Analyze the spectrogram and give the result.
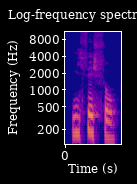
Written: il fait chaud

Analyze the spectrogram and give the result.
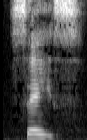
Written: seis

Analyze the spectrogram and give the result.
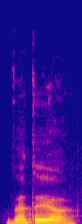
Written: vignt et un

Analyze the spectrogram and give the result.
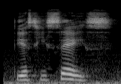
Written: dieziseis

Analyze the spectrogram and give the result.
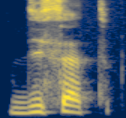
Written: dix sept

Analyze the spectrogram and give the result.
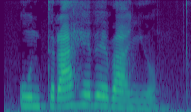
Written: un traje de bano

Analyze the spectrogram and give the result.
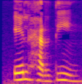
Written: el jardin

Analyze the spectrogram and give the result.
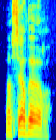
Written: un serveur

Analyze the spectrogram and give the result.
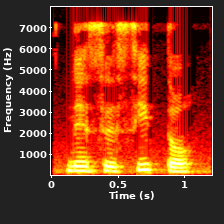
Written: necesito

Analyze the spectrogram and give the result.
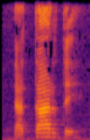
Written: la tarde

